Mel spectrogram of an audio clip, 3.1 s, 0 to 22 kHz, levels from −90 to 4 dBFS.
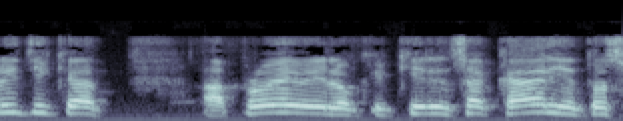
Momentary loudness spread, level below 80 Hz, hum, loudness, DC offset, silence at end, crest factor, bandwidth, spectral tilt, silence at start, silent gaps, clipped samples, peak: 7 LU; -54 dBFS; none; -18 LUFS; under 0.1%; 0 s; 16 dB; 7.6 kHz; -3 dB/octave; 0 s; none; under 0.1%; -2 dBFS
